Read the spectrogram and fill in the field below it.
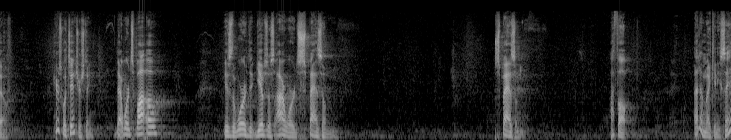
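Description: An older man preaches with animation through a microphone, in a large echoing hall.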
